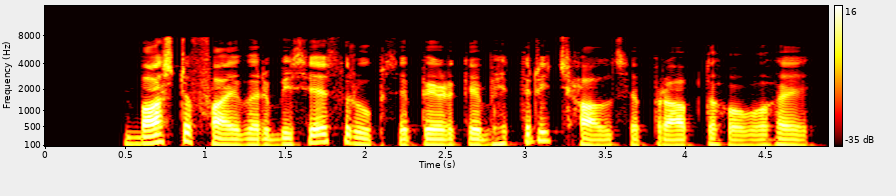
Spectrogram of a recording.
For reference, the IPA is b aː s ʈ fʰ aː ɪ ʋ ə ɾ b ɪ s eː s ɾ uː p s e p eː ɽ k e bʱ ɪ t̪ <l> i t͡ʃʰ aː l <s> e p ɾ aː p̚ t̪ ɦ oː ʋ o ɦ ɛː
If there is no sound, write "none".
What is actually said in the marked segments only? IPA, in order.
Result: ɾ, s

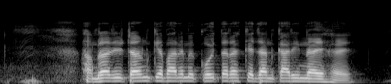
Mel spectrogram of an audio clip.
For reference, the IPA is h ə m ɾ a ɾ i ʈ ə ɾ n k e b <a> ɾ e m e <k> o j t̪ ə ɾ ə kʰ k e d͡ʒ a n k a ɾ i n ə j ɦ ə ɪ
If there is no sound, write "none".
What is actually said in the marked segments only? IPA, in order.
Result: a, k

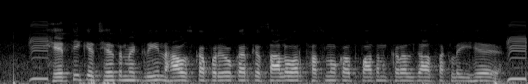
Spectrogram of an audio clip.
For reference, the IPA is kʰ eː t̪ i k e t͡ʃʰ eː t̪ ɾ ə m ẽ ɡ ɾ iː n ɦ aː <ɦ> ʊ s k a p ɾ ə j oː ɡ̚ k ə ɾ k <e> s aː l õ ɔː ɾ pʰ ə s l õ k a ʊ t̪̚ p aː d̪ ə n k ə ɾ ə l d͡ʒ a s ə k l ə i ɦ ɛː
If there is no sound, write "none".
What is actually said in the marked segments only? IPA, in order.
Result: none, e

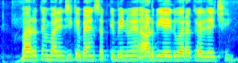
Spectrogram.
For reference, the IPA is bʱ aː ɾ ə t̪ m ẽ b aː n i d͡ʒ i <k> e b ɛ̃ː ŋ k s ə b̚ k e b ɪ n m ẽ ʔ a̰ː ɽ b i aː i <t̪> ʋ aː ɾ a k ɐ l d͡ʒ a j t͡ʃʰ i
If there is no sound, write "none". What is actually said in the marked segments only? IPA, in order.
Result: k, d̪

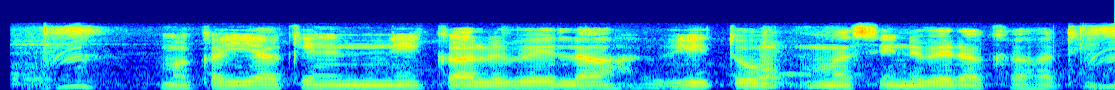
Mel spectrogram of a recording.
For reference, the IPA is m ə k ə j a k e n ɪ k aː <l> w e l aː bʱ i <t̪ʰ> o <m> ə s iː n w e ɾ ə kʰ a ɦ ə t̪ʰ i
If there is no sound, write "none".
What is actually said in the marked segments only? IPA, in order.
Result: l, t̪, m

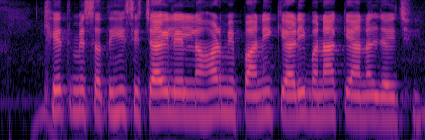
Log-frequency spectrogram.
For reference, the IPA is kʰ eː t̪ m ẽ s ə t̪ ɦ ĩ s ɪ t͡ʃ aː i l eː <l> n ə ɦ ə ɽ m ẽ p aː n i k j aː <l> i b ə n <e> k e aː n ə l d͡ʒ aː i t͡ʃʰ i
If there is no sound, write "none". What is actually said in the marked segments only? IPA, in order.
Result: l, ɽ, a

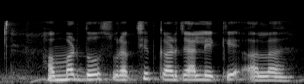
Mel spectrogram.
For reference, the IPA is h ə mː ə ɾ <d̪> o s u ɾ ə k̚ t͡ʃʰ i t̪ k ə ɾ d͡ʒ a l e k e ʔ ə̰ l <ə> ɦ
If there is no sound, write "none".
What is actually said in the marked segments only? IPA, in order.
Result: d̪, ə

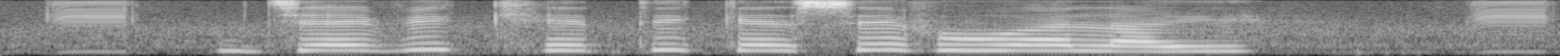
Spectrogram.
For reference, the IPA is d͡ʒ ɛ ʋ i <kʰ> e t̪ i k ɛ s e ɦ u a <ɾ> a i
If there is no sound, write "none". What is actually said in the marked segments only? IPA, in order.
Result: kʰ, l

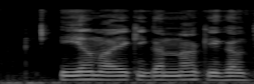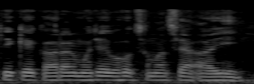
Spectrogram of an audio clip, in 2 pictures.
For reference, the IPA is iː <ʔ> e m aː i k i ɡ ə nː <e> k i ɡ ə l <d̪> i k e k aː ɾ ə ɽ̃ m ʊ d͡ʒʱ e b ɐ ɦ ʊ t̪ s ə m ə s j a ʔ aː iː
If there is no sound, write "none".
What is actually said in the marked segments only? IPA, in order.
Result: none, a, t̪

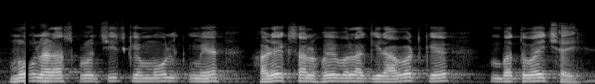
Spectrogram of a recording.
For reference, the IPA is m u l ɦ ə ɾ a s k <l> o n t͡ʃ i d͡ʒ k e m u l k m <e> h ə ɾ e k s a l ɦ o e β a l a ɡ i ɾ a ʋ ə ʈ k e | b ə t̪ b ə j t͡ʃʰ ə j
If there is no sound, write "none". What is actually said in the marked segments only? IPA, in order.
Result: ɾ, e

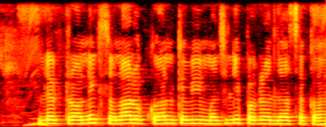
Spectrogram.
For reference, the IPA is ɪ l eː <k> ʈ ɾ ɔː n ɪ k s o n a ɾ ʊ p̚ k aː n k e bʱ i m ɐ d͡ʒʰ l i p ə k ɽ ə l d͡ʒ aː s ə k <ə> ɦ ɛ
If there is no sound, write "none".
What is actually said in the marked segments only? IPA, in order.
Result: k, a

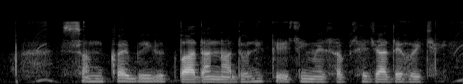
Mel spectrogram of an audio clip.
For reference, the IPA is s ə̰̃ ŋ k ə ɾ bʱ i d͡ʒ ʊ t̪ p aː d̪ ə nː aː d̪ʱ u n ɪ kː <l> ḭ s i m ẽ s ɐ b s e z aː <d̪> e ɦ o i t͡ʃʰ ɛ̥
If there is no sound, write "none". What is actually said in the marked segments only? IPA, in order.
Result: ɾ, d̪

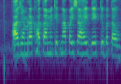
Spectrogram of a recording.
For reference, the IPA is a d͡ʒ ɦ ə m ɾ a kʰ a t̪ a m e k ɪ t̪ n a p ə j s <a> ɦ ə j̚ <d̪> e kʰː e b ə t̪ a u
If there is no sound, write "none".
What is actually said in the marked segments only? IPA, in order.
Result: a, d̪

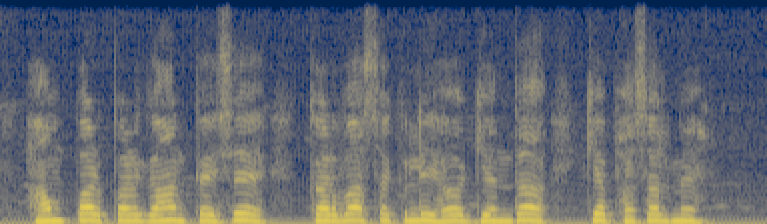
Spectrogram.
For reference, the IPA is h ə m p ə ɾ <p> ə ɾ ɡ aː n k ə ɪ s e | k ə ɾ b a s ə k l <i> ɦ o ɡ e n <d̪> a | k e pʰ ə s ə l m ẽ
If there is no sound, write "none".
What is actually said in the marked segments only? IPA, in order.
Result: p, i, d̪

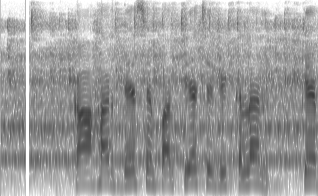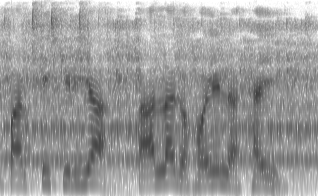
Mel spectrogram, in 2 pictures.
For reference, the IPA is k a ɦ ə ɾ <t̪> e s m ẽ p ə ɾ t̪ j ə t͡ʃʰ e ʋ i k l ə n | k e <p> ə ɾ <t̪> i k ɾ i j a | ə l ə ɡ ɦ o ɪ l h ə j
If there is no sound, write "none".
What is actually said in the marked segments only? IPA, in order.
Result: d̪, p, t̪

